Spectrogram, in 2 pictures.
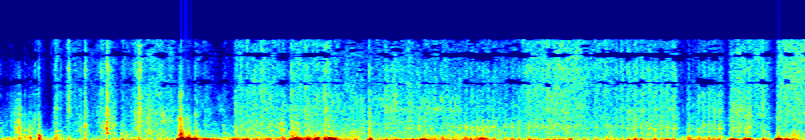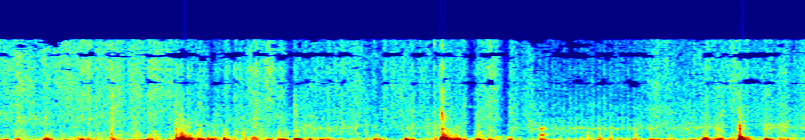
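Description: A wet cloth wrung out over a plastic basin, then rubbed and scrubbed over the plastic interior walls of a refrigerator: faint wiping with a few light knocks and clicks.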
